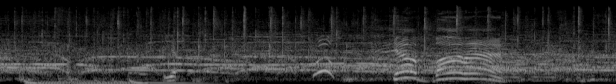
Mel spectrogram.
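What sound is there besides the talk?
audience applause at comedy show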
